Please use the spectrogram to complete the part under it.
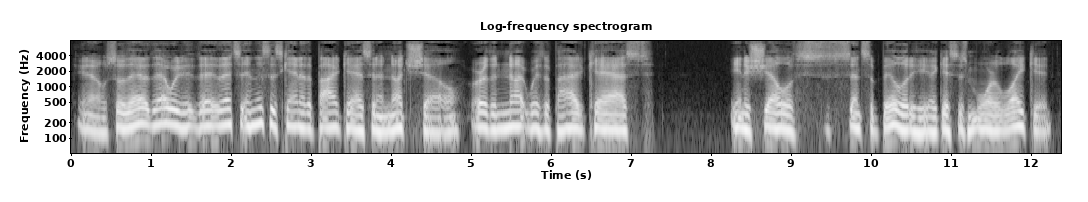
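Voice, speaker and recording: In a rambling bedtime monologue for his sleep podcast, a male host speaks in a slightly high, gravelly, creaky voice. He meanders and hesitates, losing threads and returning to them amid deadpan silliness. The sound is clean studio audio with no room sound.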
